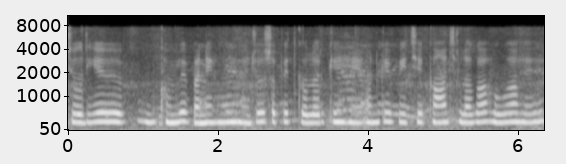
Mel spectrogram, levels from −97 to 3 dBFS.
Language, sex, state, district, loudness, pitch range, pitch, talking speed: Hindi, female, Goa, North and South Goa, -14 LUFS, 240-260 Hz, 250 Hz, 150 wpm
